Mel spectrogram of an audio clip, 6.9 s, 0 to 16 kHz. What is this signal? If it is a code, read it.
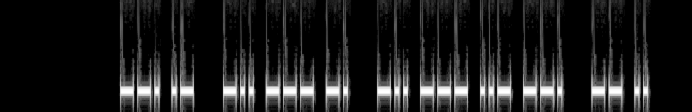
Morse code, heard as a keyed tone, about 27 wpm, 700 Hz. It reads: GA DON DOUG MI
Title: K1USN SST QSO Practice - 28wpm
